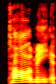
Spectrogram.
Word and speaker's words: Ptolemy: P-T-O-L-E-M-Y, Ptolemy. It's a silent P, okay?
